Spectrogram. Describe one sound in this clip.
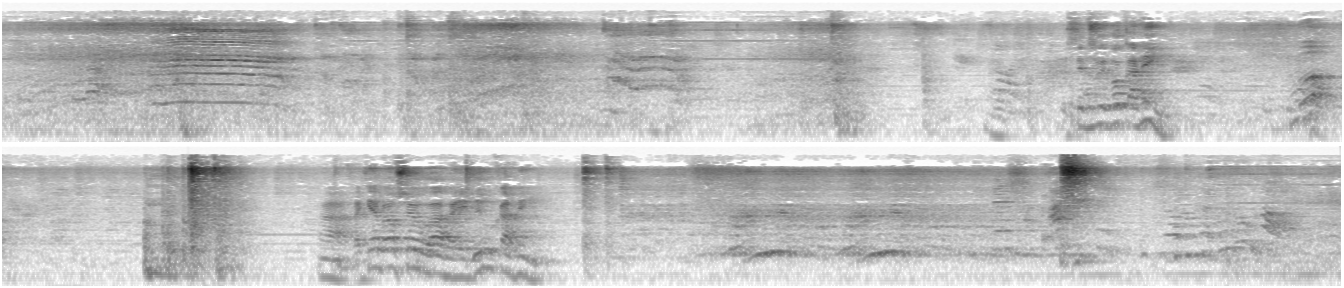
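A small child babbles and shouts in an echoing room.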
